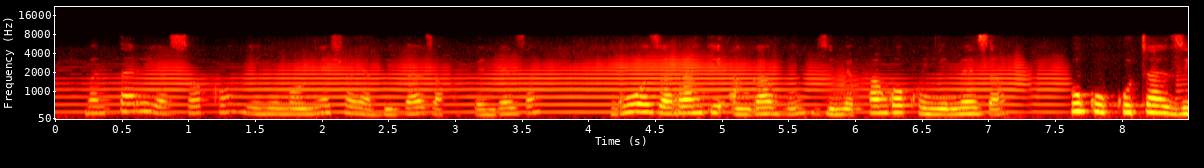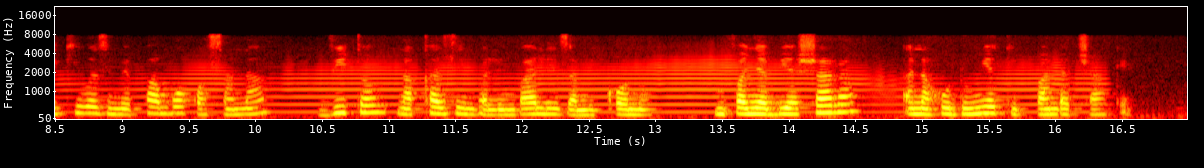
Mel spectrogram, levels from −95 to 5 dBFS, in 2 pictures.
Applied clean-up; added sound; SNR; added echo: none; Trumpet; 16 dB; none.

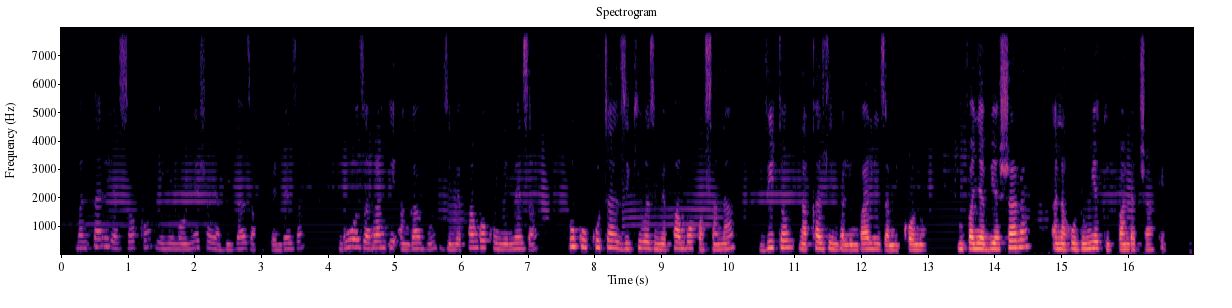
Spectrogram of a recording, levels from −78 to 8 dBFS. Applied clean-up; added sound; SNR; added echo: classical method spectral subtraction.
